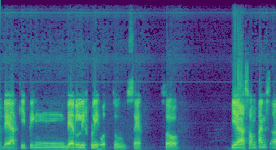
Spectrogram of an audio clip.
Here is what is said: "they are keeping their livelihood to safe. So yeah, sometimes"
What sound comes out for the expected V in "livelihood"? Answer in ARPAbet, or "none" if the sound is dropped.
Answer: F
